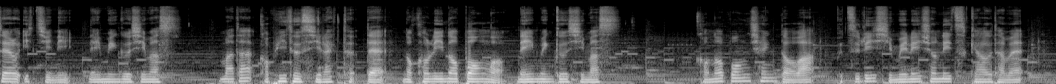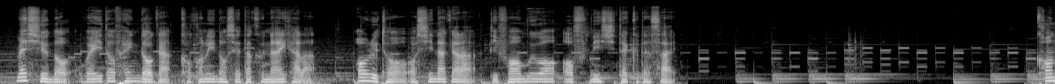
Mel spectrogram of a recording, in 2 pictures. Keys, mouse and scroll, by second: 3.3 l, 4.3-6.1 right drag, 6.1 click, 17.4 alt+click, 18.3 click, 18.8 click, 19.3 click, 19.6 click, 20.0 click, 20.3 click, 20.7 click.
